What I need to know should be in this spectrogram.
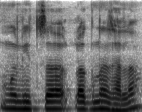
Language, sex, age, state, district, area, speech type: Marathi, female, 30-45, Maharashtra, Amravati, rural, spontaneous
